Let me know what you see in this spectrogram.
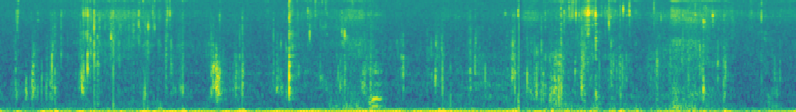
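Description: Close-miked chewing of soft fufu dough soaked in curry: a steady run of wet mouth clicks and smacks. Fingers squish through the food on the plate, and a low steady hum sits underneath.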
